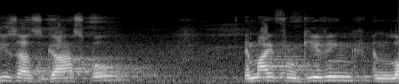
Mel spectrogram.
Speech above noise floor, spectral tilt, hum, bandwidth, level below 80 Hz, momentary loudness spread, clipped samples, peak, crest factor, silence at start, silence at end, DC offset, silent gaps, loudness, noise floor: 24 dB; -6 dB/octave; none; 11.5 kHz; -50 dBFS; 14 LU; under 0.1%; 0 dBFS; 16 dB; 0 s; 0 s; under 0.1%; none; -15 LUFS; -38 dBFS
